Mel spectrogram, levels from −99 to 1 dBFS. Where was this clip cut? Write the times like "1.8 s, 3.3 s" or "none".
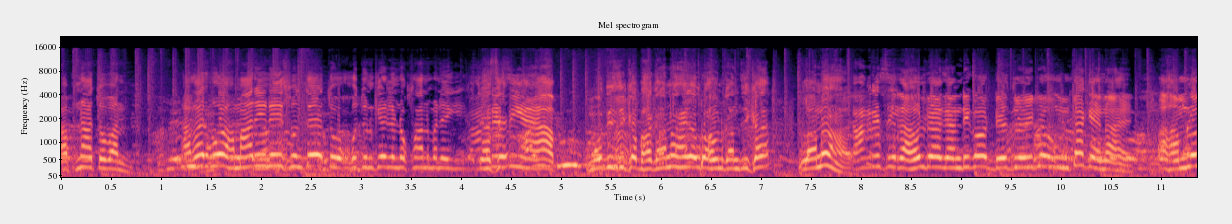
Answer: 4.1 s, 8.3 s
